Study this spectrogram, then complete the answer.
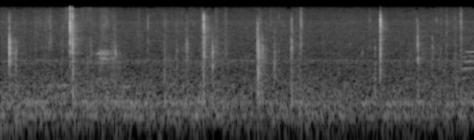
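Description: A small brush dabs and rustles against thin paper.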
